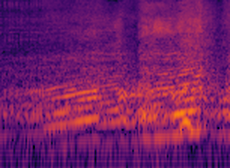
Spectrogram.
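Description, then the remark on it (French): A motorcycle engine revs up and down as young riders do wheelies along tram lines and sidewalks in a French town, its pitch rising and falling in a loud, continuous whine, with steady traffic-like background noise and no talking. “Ce bruit de moteur qui ronfle, c'est devenu un bruit de fond quotidien pour les habitants des Chirolles qui balancent entre colère et inquiétude.”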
